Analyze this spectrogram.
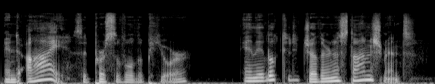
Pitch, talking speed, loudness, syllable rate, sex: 150 Hz, 195 wpm, -19 LUFS, 5.9 syllables/s, male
